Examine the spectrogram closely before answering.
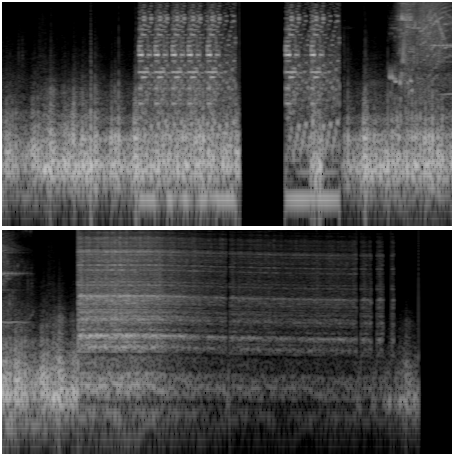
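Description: A ball rolls along a wooden track with a low rumble.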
